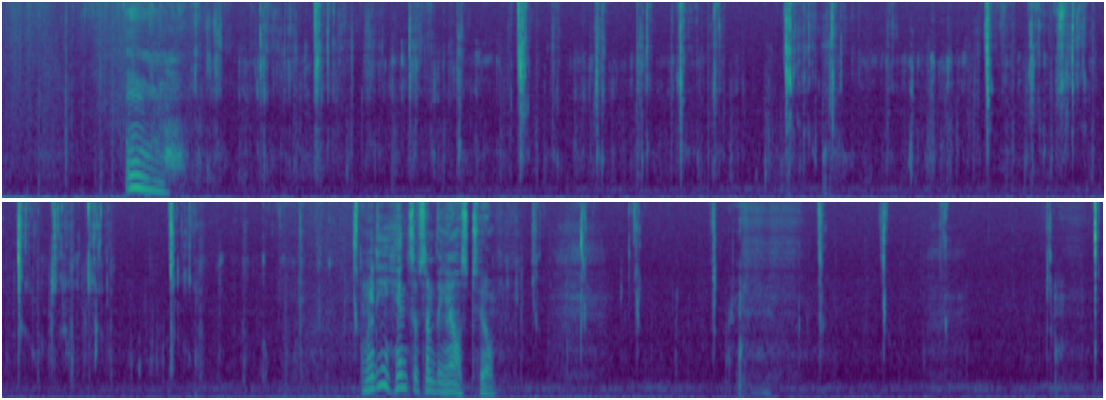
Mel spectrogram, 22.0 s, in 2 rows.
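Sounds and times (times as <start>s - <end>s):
man chewing sandwich: 0.2s - 22.0s.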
